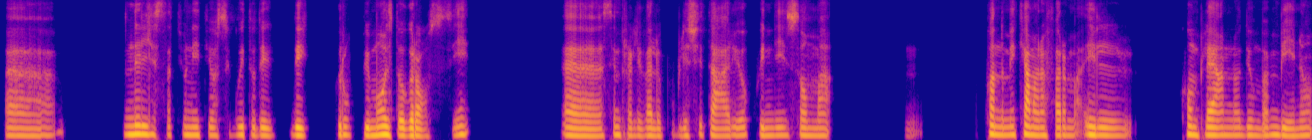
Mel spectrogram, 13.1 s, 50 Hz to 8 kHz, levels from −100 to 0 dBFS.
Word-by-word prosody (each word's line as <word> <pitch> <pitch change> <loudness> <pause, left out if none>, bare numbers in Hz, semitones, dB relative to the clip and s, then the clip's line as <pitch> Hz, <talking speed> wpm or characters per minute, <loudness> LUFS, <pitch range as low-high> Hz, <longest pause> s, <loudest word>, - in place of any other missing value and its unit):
Uhm, 155 0 -3 0.7
negli 180 0 +7
Stati 165 +1 -13
Uniti 165 -1 0
ho - - -2
seguito 160 +1 -5
dei 155 -1 -1
dei 160 -2 +3 0.2
gruppi 170 -2 0
molto 160 -1 +6
grossi, 155 +3 0 0.9
ehm, 150 -2 +2
sempre 165 +2 -4
a - - -5
livello 150 0 -2
pubblicitario, 155 +1 -4
quindi 160 0 -2
insomma, 155 -1 -3 0.7
mhmm, - - -25 0.7
quando 175 -3 +3
mi 170 +1 0
chiamano 165 -3 +4
a - - -1
far 160 +1 -1
ma 155 0 -7
il 160 -2 +2 0.5
compleanno 165 -1 +2
di 160 - -7
un 160 - -2
bambino 160 -1 -1
160 Hz, 135 wpm, -22 LUFS, 155-165 Hz, 0.9 s, negli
